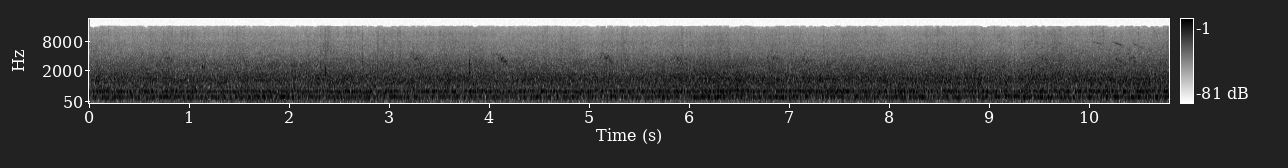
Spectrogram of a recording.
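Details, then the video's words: Bees working at a hive on a spring day make a constant, low, droning buzz. Faint, scattered high chirps, likely small birds, are heard in the background. "1 Hour of a Beehive ASMR | A Spring Nature Ambience Sounds"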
